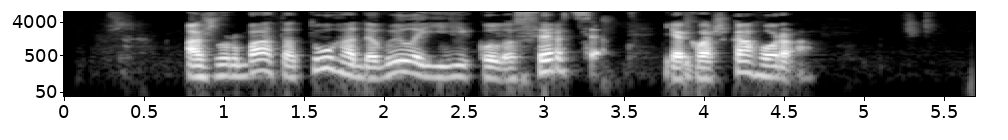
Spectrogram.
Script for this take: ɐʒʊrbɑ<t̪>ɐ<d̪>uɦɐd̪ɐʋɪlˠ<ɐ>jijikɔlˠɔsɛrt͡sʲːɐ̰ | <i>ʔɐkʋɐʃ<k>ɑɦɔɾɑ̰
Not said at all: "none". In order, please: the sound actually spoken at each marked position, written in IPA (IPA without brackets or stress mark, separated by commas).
t̪, t̪, ɐ, j, k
